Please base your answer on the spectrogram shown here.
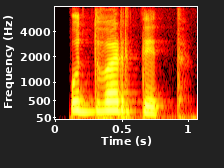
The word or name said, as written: उद्वर्तित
